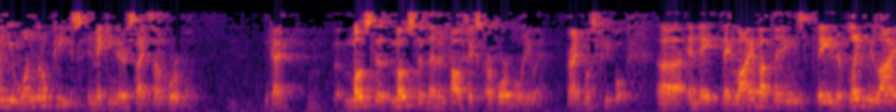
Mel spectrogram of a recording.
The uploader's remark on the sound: Preached at First Baptist Church of Hazel Park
